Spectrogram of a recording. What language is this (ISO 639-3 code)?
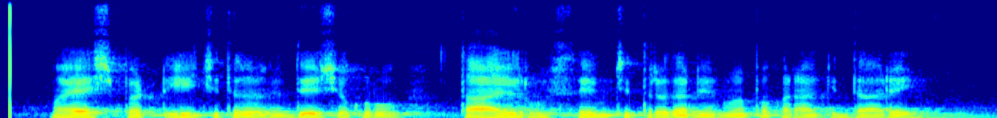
kan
